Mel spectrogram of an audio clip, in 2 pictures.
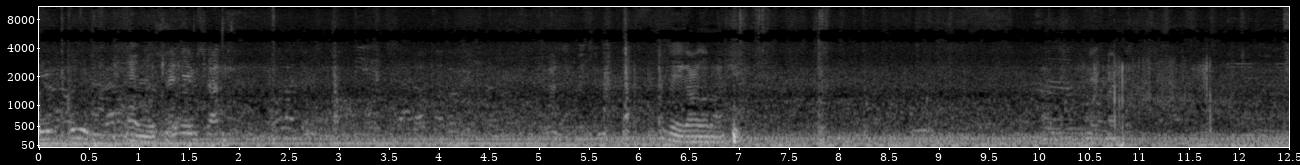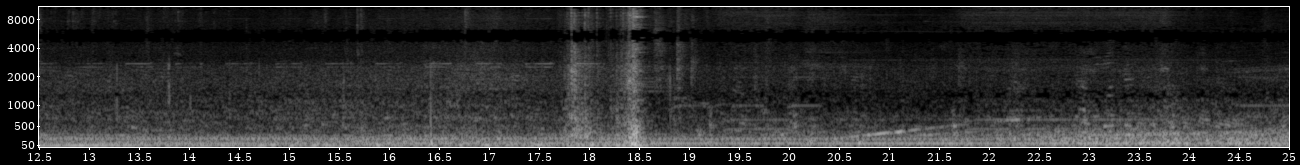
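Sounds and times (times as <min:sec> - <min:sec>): tram motor whine: 0:00.0 - 0:25.0.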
